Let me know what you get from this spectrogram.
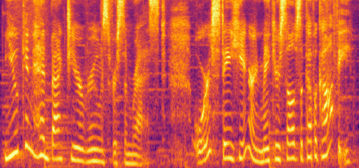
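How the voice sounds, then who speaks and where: A woman voicing a calm, wise and gracious mentor in a video game, with composed, elegant phrasing. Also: fairly high pitch, moderate pace, soft background music. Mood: gentle, reassuring. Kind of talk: scripted video game voice acting.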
